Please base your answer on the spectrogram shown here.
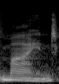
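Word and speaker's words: MINDD: Okay, all right, but it is pronounced Mind, correct? You got it, totally. Okay. Mind with 2 Ds, everybody out there, just in case you're not aware.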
